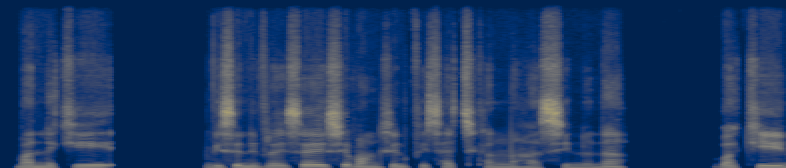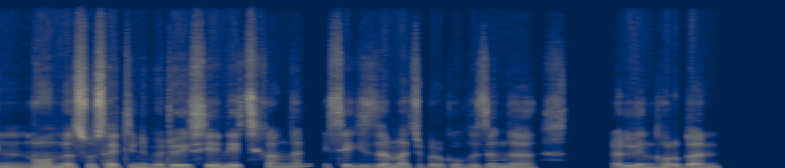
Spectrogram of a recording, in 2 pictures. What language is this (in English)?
Bodo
